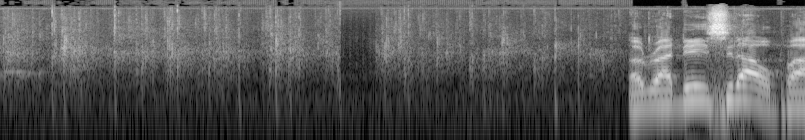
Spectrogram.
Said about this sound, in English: Receive the power and give Jesus a clap. It's a blessing.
